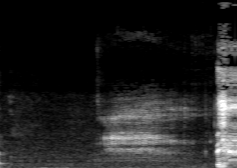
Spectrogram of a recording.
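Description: A domestic cat's soft, breathy meow, starting about a second in.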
